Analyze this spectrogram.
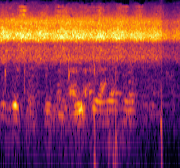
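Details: Cicadas give a deafening, continuous high-pitched buzz in Mediterranean pine maquis by a small jetty below Capo Barbariga, Istria, on a summer kayak-camping trip, with a voice speaking underneath.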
